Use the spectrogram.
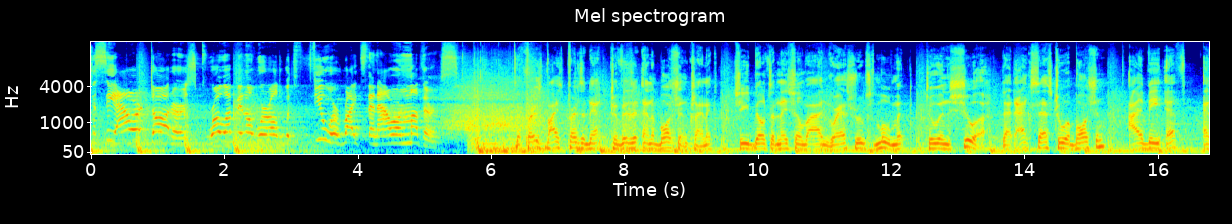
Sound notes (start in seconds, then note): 9.2 cheers and applause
